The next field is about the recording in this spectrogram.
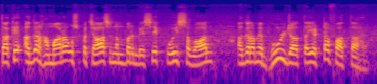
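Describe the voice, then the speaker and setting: High-voiced Pakistani man lecturing, muffled recording. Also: normal speed. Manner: instructive, repeats key points for emphasis. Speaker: law exam tutor. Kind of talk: informal lecture to students. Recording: dull lo-fi audio with background noise.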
